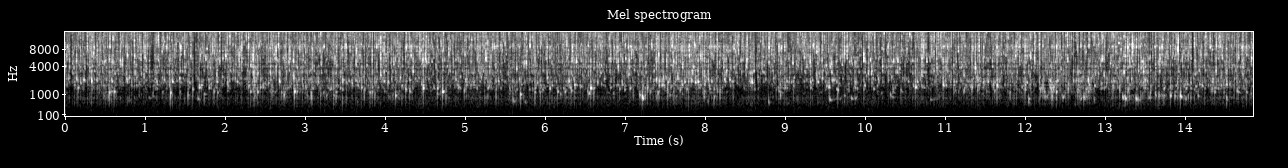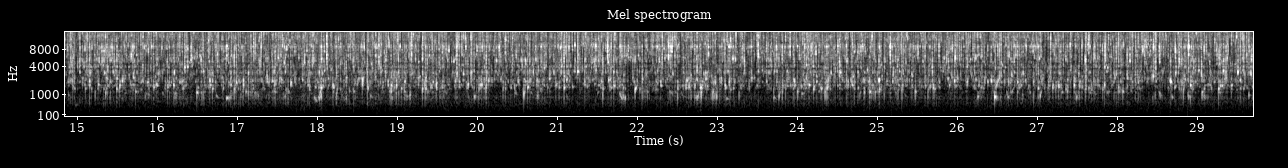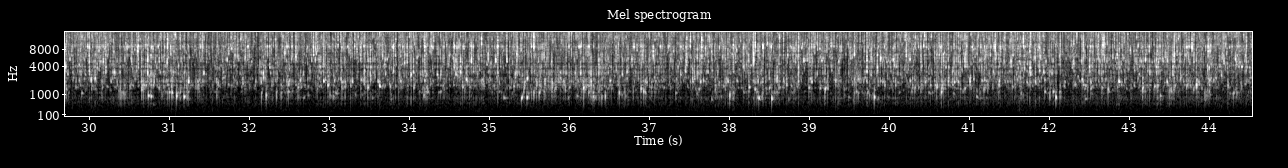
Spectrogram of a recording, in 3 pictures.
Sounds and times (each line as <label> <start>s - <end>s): small river 0.0s - 44.5s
